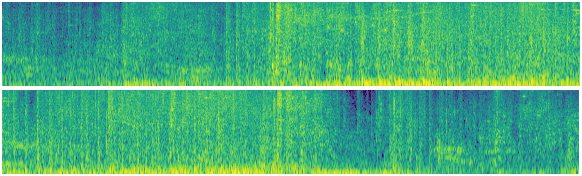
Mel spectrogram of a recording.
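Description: Rapid gunfire and blasts crackle loudly in a fight.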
